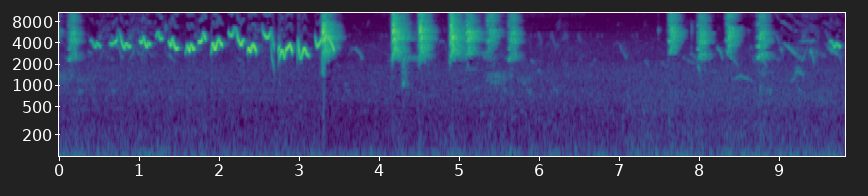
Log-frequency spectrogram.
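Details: Ultramarine grosbeak singing as training material for a pet bird: a long chain of quick, bouncing warbled notes, then rows of rasping broadband bursts separated by short silences, ending with thin twittered notes; no other sounds.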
